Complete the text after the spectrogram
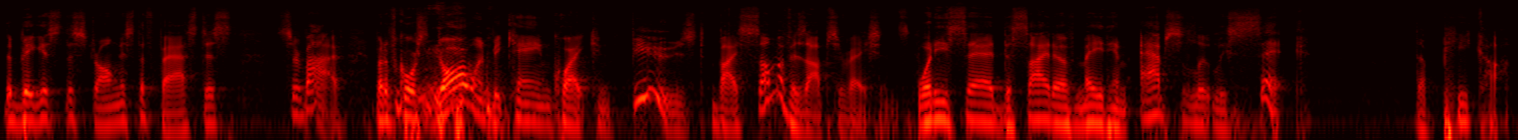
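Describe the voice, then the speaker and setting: A man's voice: mid-range voice, huge pitch swings, normal speed, vocal fry, a little mellow, slight background noise. A man co-hosting a podcast, explaining ideas in casual conversation, emphatic and fond of rhetorical questions. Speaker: podcast co-host.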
